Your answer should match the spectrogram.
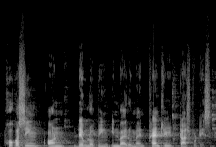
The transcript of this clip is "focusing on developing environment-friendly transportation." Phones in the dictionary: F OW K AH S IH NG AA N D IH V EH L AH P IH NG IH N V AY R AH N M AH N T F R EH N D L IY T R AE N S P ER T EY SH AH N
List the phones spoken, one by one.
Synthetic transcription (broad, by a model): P OW K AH S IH NG AA N D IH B L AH P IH NG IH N B AY R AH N M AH N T P R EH N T L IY T R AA N S P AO T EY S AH N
